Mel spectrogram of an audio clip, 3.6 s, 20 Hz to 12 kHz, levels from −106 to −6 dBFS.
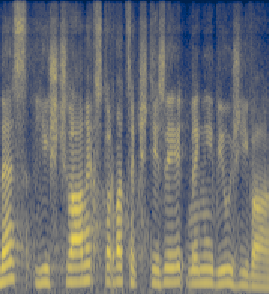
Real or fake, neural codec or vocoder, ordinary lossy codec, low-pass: fake; codec, 24 kHz, 1 kbps, SNAC; Opus, 16 kbps; 10.8 kHz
